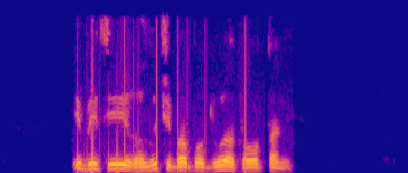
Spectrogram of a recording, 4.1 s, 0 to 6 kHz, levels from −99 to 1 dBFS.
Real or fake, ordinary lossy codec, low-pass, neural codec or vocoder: real; MP3, 48 kbps; 5.4 kHz; none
